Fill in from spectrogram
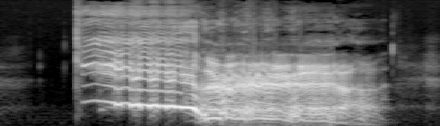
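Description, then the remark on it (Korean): A single loud horse neigh as the Roman emperor Caligula mounts his horse on a beach before charging into the sea, starting as a high, shrill cry that drops in pitch into a rough, quavering whinny lasting about two seconds before cutting off. “그런 다음에 자기도 갑자기 말을 타고,”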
